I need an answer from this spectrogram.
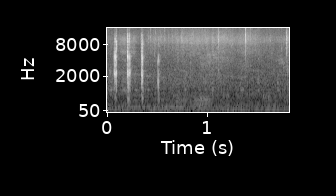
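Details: Rottweiler puppies playing with rosemary give four quick, high squeaky yips in a rapid burst, then fall quiet.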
